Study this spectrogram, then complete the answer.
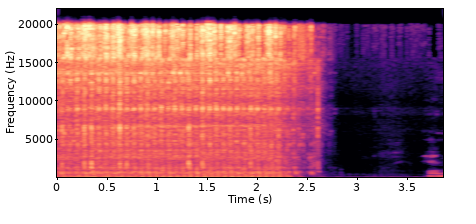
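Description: A Necchi Mira BU sewing machine runs a straight stitch with a loud, rapid mechanical chatter that stops abruptly, leaving near-silence before a brief voice.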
